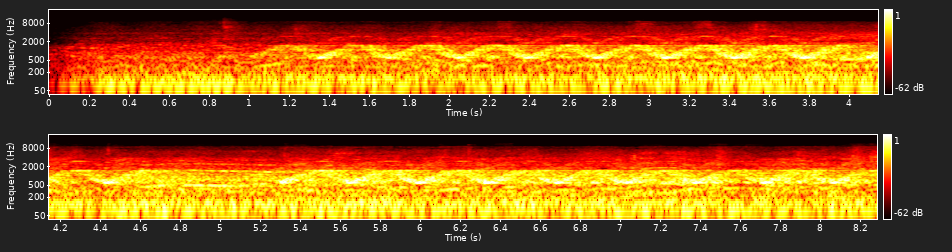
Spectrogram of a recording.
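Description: Emergency vehicle siren sounding in a fast, repeated up-and-down yelp, over a steady low rumble.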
